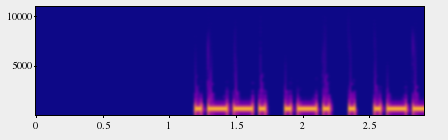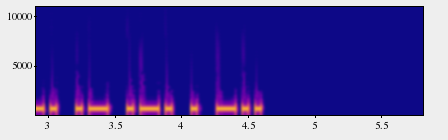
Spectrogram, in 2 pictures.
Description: Morse code, heard as a keyed tone, about 25 wpm, 700 Hz. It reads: PREPARED
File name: Eight Letter Words - 25wpm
